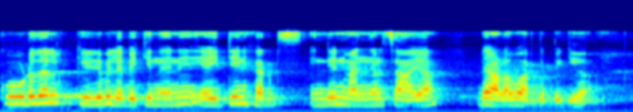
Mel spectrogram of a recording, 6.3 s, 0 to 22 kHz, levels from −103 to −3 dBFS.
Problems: low volume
